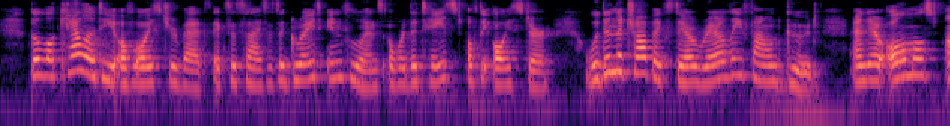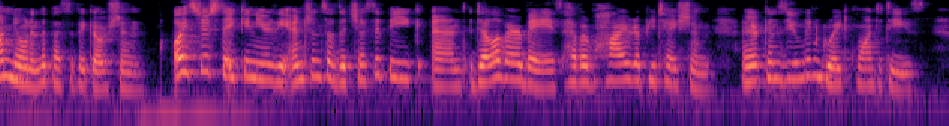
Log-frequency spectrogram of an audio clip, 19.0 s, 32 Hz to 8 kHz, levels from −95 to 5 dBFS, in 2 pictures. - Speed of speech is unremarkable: Yes, average, 170 wpm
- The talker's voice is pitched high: Yes, high, 225 Hz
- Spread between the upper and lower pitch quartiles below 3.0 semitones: No, average, 4.3 semitones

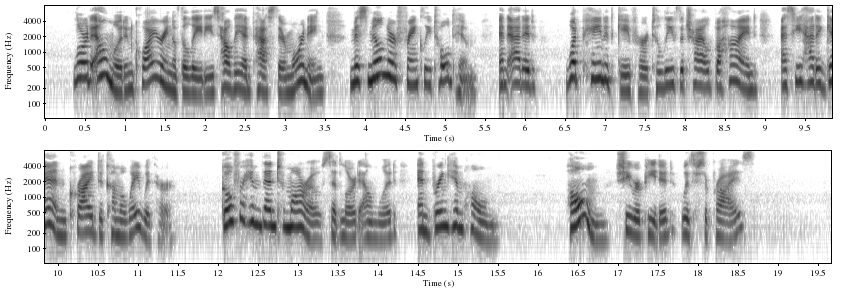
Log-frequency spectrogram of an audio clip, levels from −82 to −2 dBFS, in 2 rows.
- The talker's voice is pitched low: No, high, 225 Hz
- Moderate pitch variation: No, wide, 7.2 semitones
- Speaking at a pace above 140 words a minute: Yes, average, 175 wpm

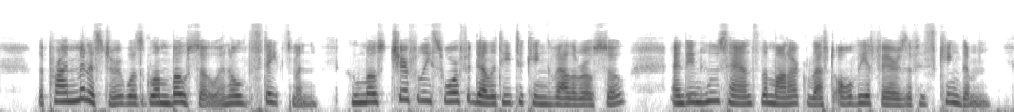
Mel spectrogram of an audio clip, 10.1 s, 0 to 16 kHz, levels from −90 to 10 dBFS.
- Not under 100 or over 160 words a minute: No, average, 170 wpm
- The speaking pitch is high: Yes, high, 210 Hz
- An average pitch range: Yes, average, 4.0 semitones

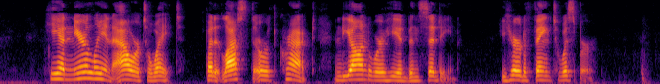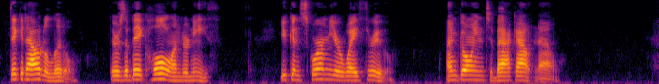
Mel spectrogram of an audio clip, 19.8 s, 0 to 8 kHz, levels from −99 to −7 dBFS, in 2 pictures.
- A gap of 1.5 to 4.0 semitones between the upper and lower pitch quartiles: Yes, average, 3.2 semitones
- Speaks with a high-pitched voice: No, medium, 160 Hz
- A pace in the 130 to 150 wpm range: Yes, average, 145 wpm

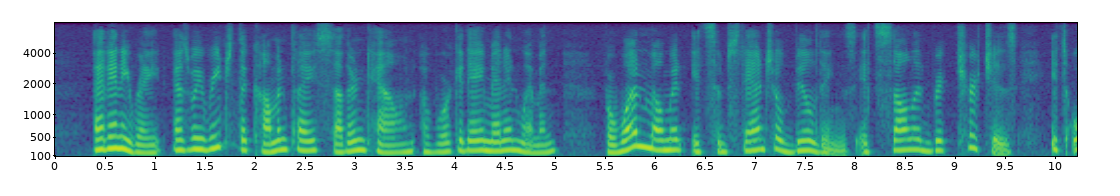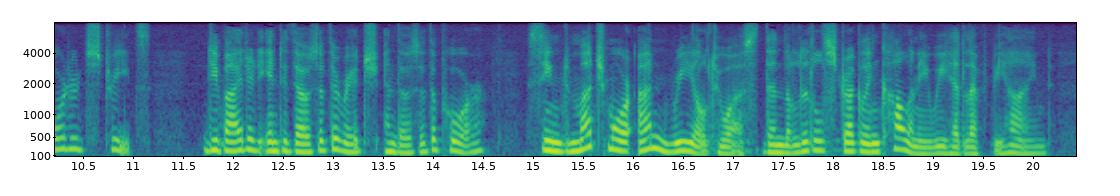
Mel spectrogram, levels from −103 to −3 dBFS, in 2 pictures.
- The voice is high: Yes, high, 200 Hz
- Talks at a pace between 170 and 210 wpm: No, average, 160 wpm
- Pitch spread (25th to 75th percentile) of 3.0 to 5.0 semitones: Yes, average, 3.9 semitones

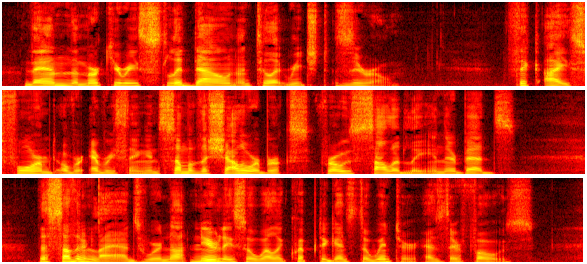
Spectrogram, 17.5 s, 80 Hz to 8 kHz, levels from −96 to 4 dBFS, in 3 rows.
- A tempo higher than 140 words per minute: No, slow, 135 wpm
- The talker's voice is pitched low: Yes, low, 120 Hz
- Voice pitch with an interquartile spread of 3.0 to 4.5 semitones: Yes, average, 3.5 semitones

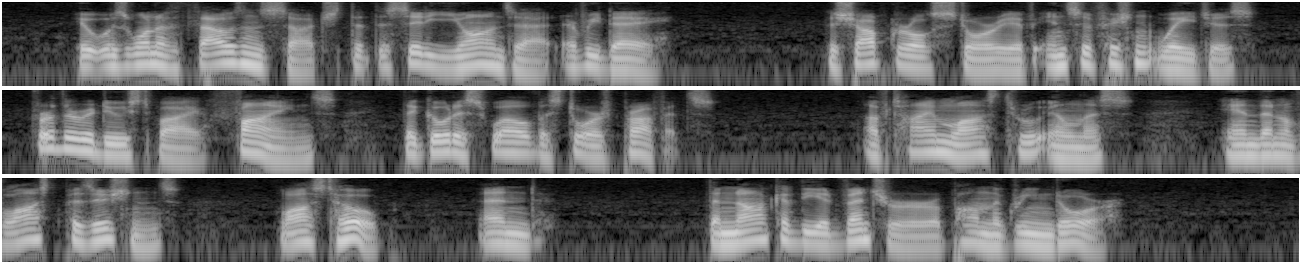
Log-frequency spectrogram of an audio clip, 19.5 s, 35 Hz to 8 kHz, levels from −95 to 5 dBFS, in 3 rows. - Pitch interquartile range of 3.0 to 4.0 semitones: No, average, 4.4 semitones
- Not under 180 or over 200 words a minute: No, average, 160 wpm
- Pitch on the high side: No, low, 120 Hz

